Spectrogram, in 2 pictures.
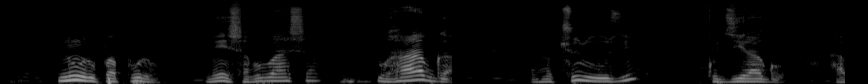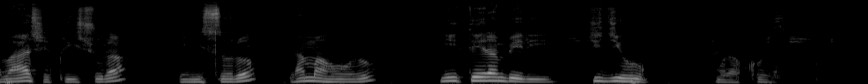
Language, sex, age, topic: Kinyarwanda, male, 25-35, finance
